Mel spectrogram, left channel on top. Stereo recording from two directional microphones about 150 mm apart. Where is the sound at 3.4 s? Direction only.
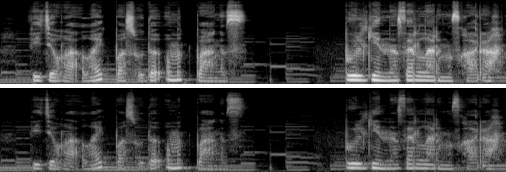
40° left (ahead or behind).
